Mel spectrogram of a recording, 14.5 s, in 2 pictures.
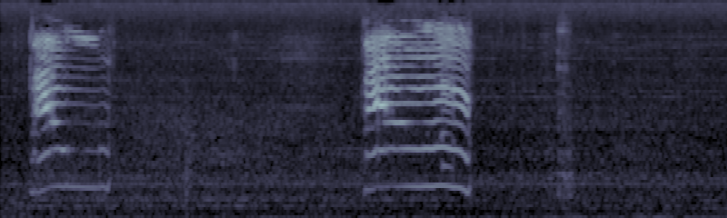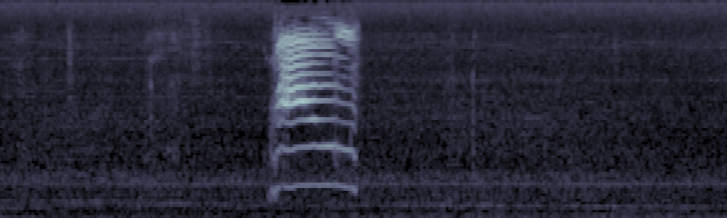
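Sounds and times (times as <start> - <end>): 
Persian cat giving a nasal meow: 0.3 - 1.2, 3.6 - 4.8, 10.0 - 10.9.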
